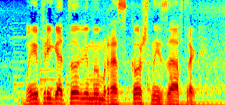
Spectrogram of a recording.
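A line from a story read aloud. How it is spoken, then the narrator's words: Joyful laughter. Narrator (Russian): Хэтэуэй радостно засмеялся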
